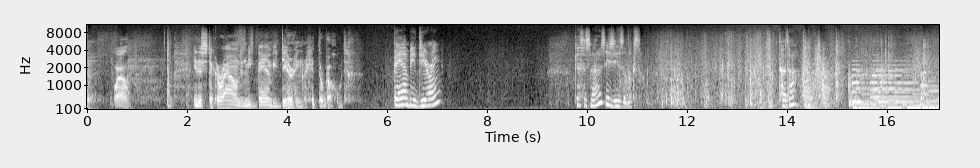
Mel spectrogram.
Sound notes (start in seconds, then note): none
